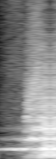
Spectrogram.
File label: Flash Whoosh; Multimedia Internet CD-Rom Flash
